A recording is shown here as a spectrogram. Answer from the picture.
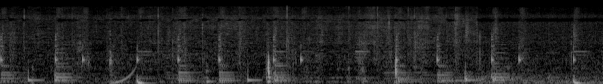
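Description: Minced meat and onions sizzling in a nonstick frying pan, with a wooden spoon scraping and turning them in short strokes. Light background music plays alongside.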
